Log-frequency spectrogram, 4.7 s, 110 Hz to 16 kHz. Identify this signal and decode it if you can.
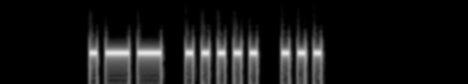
Morse code, heard as a keyed tone, about 15 wpm, 700 Hz. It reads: W5S
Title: Three Challenging Letter-Number Combinations 15wpm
